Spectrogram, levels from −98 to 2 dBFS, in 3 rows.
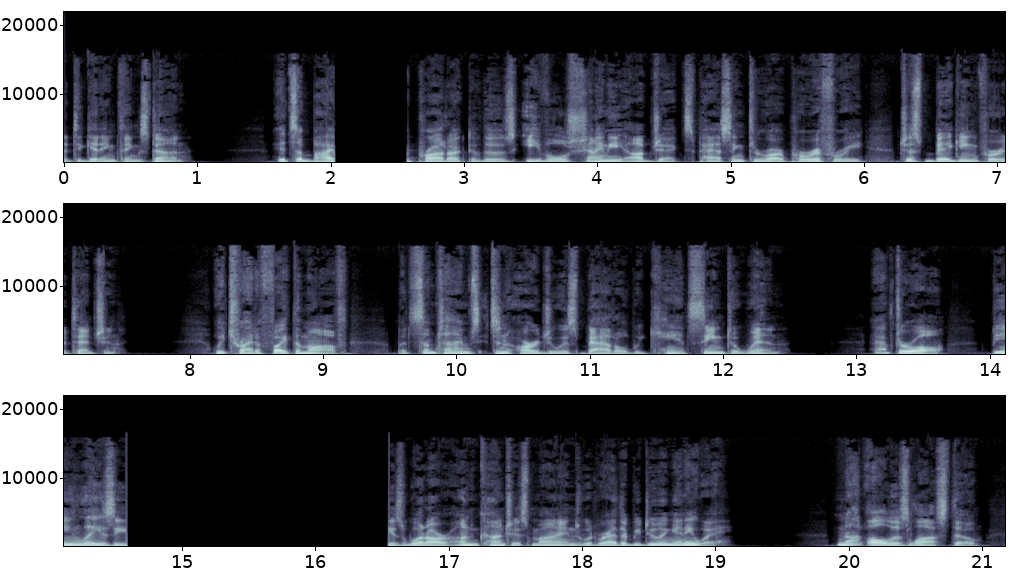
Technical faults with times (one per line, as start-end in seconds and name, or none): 2.02-2.57 rebuffering stall
14.58-16.55 rebuffering stall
